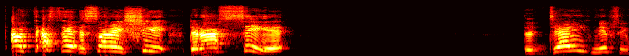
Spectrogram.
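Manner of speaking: loud, high-pitched, indignant outburst; heated insistence. Real, not acted. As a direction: raise your voice and insist in disbelief. Heated insistence she is unchanged.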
